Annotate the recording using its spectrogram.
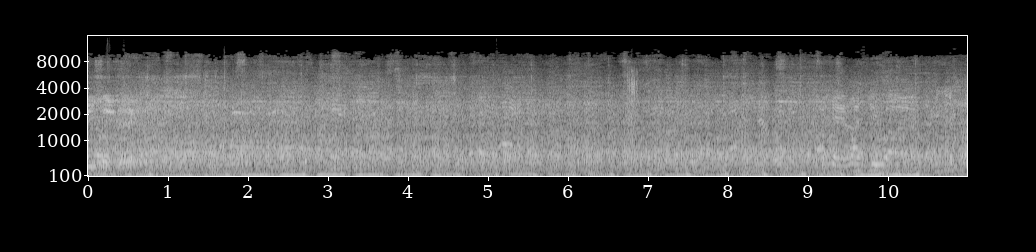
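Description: Music played over the ballpark's public-address system, with a steady bass line of changing low notes, under a constant chatter of crowd voices.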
